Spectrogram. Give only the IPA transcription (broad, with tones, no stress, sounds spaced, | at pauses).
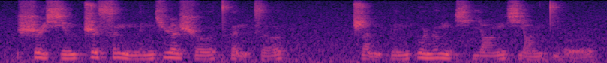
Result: ʂ ɻ̩˥˩ ɕ i˧˥ n ʈ͡ʂ ɻ̩˥˧ s ɤ˥˩ ŋ n̪ i˧˥ n ɕ ɥ ɛ˥˩ ʂ o˧˥ ʊ̯ t̪ʰ ə̰˨˩ n t͡s ɤ˧˥ | ʈ͡ʂ a̰˨˩ n p i˧˥ n p u˧ ɻ ɤ˥˩ ŋ t͡ɕʰ j ɑ˧˥ ŋ ɕ j ɑ˧˥ ŋ t̪ j o̰˨˩˦ ʊ̯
